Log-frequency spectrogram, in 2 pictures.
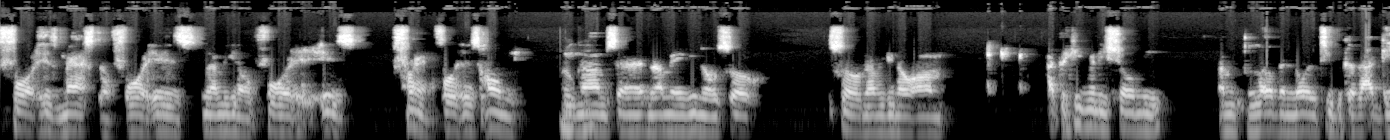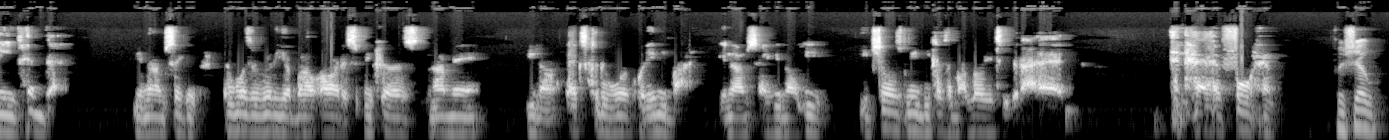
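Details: Adult male rapper with self-described bad stuttering running in both sides of his family (father, maternal grandfather); stuttering.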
